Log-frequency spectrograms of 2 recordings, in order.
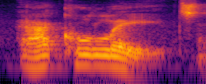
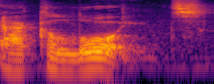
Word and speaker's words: accolades: because he also talked about the video it's accolades not ACO loids sorry to nitpick and then he says I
